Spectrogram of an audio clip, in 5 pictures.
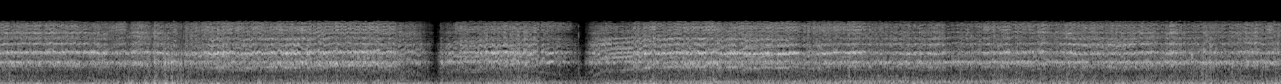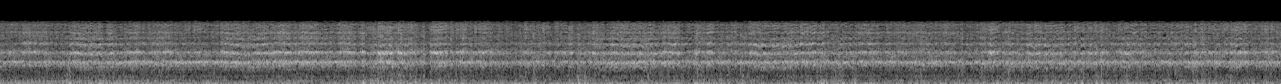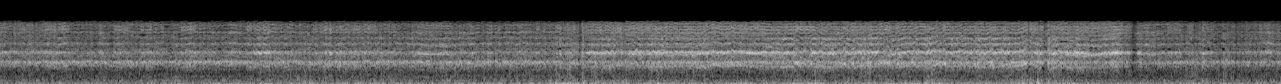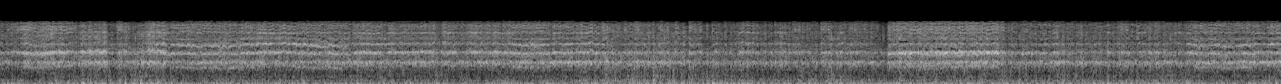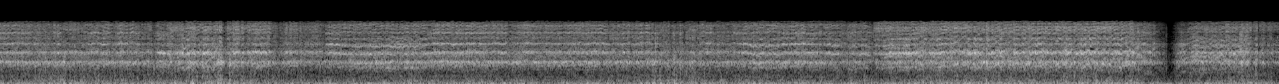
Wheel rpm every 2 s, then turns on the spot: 220, 200, 120, 150, 220, 230, 230, 220, 230, 230, 230, 230, 230, 230, 230, 220, 220, 190, 210, 230, 220, 230, 230, 230, 220, 230, 230, 230, 230, 230, 200, 140.
none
